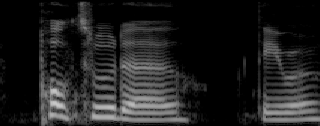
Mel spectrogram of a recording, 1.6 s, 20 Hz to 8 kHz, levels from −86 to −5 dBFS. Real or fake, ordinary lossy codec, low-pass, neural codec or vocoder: fake; none; none; codec, 16 kHz, 4 kbps, X-Codec, WavLM features, trained on Multilingual LibriSpeech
